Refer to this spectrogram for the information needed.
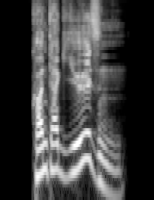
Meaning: inflection of kontagiös: 1. strong genitive masculine/neuter singular 2. weak/mixed genitive/dative all-gender singular 3. strong/weak/mixed accusative masculine singular 4. strong dative plural
- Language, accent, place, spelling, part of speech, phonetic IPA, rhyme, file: German, Germany, Berlin, kontagiösen, adjective, [kɔntaˈɡi̯øːzn̩], -øːzn̩, De-kontagiösen.ogg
